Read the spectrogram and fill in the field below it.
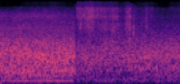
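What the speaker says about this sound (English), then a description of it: "It gets a bit noisy now because of the traffic" Steady road traffic rushes past nearby in a continuous broadband roar, with a vehicle's passing hum fading partway through.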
